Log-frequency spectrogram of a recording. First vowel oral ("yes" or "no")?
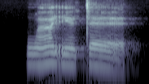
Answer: no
